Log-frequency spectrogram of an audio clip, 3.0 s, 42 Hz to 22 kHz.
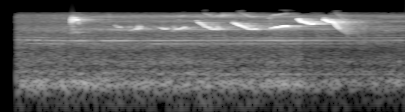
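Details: A Golden-crowned warbler (Basileuterus culicivorus) in São Paulo Botanical Garden, Brazil, in 2016, sings a quick, high, thin phrase of about eight sweet notes that rises and sharpens toward the end, over a faint low hum.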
